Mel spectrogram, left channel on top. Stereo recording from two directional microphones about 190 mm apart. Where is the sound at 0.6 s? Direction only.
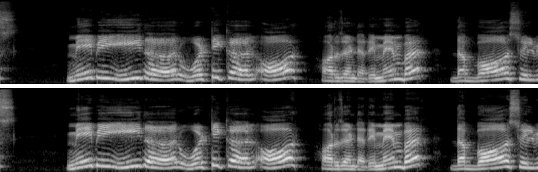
45° right (ahead or behind).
